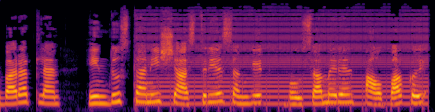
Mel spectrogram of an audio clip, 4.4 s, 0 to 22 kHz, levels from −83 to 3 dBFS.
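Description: A hard, raspy buzz at about 217 Hz, rich in harmonics, runs steadily under the speech from 1.36 s to 4.29 s at about 13 dB below it. This is GSM phone buzz: a nearby 2G phone in a call transmits bursts that the audio circuitry rectifies.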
